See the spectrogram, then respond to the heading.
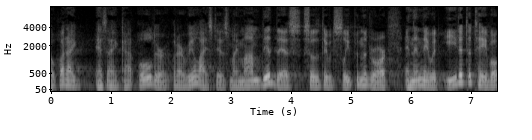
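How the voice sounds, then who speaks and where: A man with an American accent speaks at a moderate pace in a medium-pitched, dark, mellow voice with lively intonation. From Michigan, US Midwest. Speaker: pastor. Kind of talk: sermon.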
